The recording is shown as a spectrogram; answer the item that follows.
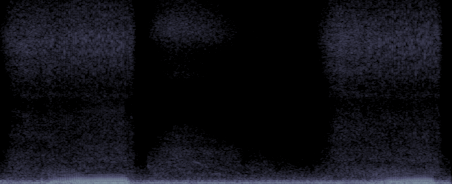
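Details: A sleeping French Bulldog named Solaimy snores: two low, rumbling, harmonic snores about three seconds apart, with a steady low hum of breathing between them in a quiet room.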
